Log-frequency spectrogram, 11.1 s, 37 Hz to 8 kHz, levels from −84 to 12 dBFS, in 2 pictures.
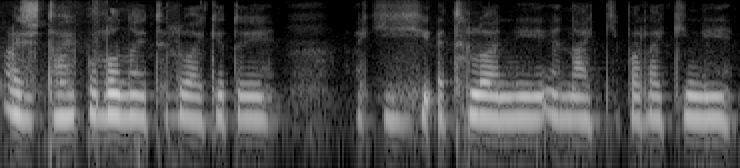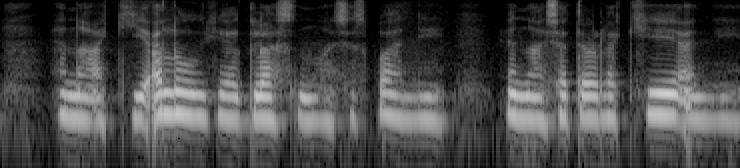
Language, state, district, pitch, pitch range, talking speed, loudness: Sumi, Nagaland, Kohima, 185 Hz, 180-195 Hz, 125 wpm, -19 LUFS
